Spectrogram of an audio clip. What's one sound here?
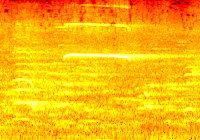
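A referee's whistle blows one long shrill blast.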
